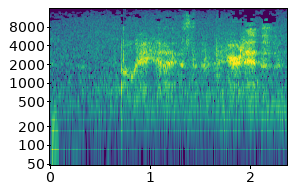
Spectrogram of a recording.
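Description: A woman whispering quietly, starting a little under a second in.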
